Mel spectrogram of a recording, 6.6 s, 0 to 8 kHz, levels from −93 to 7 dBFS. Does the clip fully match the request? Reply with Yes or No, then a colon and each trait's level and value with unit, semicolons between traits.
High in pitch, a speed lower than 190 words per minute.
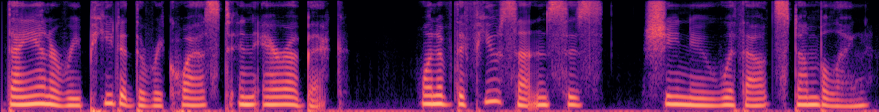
Yes: high, 195 Hz; slow, 135 wpm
